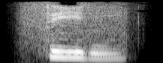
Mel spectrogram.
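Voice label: "seedy", English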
